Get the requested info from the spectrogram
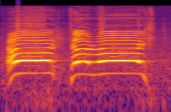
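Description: A drill instructor shouting drawn-out parade commands over a loudspeaker: a short held call, then a longer call in two parts.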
